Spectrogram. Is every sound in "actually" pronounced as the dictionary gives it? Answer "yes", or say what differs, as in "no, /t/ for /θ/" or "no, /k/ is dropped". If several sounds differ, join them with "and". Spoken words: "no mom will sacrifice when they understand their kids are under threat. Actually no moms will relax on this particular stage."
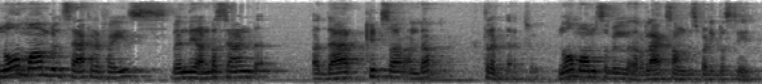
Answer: no, /l/ is dropped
